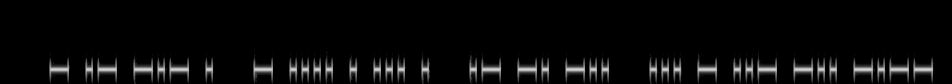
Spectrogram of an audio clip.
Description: Morse code, heard as a keyed tone, about 20 wpm, 700 Hz. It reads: TAKE THESE AND STUDY
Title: Sentences from Top 1000 Words - Review Part 1 - 20wpm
